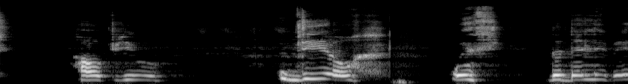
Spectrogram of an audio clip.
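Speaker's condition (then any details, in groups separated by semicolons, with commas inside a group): Cerebral palsy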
